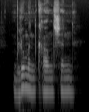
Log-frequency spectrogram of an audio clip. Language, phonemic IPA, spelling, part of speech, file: Dutch, /ˈblumə(n)ˌkrɑnsə(n)/, bloemenkransen, noun, Nl-bloemenkransen.ogg
- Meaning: plural of bloemenkrans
